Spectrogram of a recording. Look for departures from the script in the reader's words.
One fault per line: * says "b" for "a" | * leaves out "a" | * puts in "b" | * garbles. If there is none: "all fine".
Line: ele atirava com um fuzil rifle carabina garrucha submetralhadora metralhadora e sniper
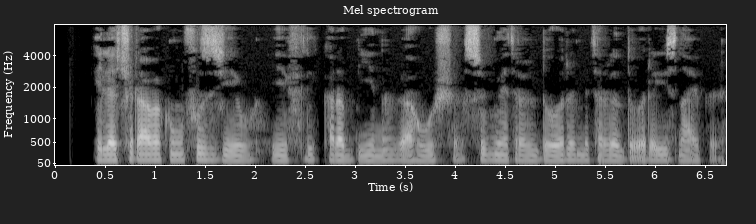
all fine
